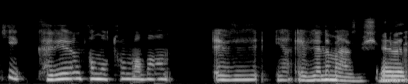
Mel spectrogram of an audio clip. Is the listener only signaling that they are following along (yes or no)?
no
